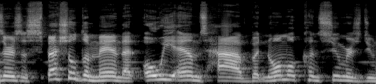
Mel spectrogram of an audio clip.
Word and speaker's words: OEM: OEM, pronounced as separate letters, is short for Original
